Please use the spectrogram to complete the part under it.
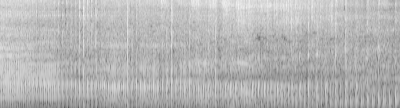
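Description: A chainsaw cuts through a log.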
